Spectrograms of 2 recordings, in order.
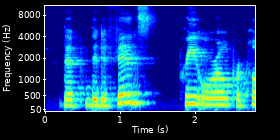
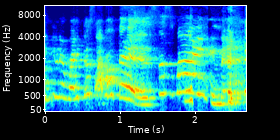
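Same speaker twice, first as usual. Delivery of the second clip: high, proud, cocky claim; 4 dB louder than usual. Shown as a demonstration. To the committee, claiming the dissertation, cocky. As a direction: own your work, cocky and proud. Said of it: "be cocky with it".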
